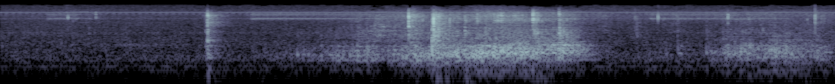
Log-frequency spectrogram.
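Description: A sharp click about a second in as the release mechanism lets go, then a rubber-band-powered car on CD wheels rolling across a wooden floor for about a second and a half.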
